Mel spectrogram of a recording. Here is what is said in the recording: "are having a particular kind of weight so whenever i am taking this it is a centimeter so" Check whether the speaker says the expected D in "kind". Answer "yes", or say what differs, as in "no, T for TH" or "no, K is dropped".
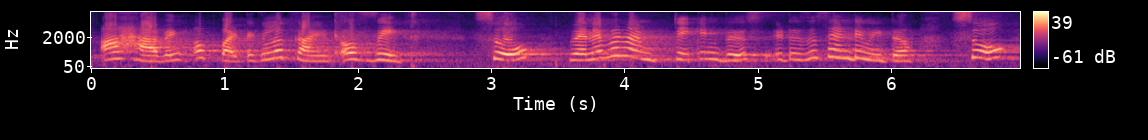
yes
